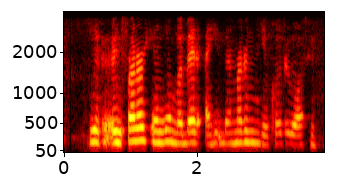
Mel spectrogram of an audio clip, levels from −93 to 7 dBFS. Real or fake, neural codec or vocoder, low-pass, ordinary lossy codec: fake; codec, 16 kHz, 0.5 kbps, X-Codec, HuBERT features, trained on balanced general audio; 3.6 kHz; none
